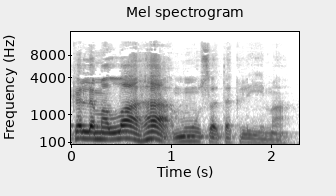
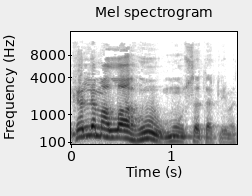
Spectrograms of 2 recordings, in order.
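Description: First: The word Allah ends with an 'a' vowel. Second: The word Allah ends with a 'u' vowel. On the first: Moses spoke to God. The speaker calls it wrong. "Замени что «дамму» на «фатху»" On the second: God spoke to Moses. The speaker calls it right. "ты читай не"

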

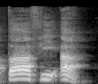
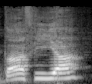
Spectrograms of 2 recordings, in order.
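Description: First: The word has a glottal stop inside it. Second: The word has no glottal stop inside it. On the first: The eye is extinguished, without its light. "тафия с гамзой" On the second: The eye bulges out like a protruding grape. "Не тафия"

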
